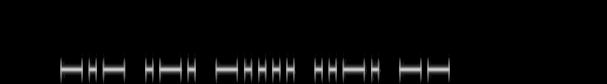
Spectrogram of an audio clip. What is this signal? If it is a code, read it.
Morse code, heard as a keyed tone, about 17 wpm, 700 Hz. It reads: KR6FM
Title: USA Call Signs - 5 Characters - 2x Character Spacing - 17wpm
